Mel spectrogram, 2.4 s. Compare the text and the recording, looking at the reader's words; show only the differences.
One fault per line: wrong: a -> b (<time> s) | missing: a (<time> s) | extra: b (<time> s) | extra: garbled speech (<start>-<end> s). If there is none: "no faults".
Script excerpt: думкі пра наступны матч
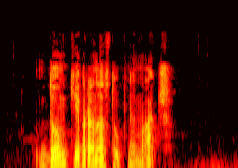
no faults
